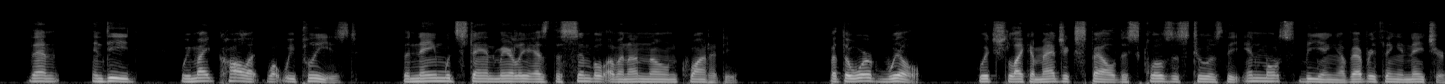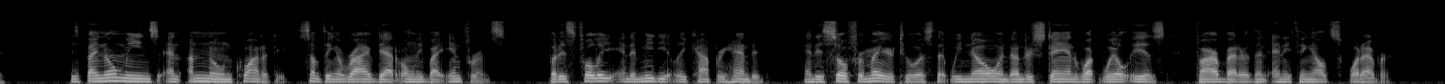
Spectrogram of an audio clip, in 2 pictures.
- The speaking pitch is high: No, low, 125 Hz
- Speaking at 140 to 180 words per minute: Yes, average, 165 wpm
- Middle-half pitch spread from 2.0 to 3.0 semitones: Yes, average, 2.7 semitones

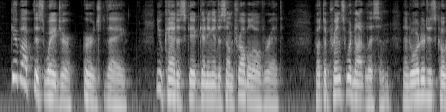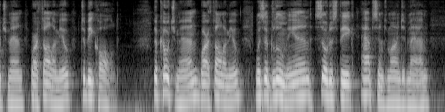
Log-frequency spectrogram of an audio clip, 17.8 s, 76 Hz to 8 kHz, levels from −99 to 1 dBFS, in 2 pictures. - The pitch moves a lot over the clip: No, average, 4.7 semitones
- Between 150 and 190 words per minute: No, average, 140 wpm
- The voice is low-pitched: Yes, low, 125 Hz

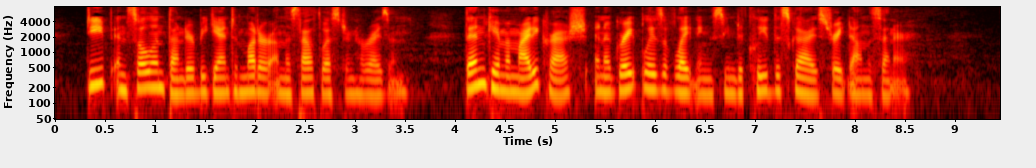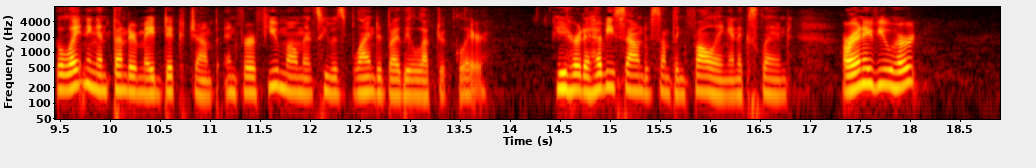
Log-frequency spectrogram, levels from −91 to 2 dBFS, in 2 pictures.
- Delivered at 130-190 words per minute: No, fast, 205 wpm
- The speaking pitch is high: No, medium, 165 Hz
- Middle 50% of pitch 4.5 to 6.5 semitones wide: No, average, 3.4 semitones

